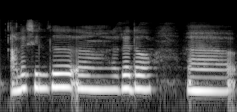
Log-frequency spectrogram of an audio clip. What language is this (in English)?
Santali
